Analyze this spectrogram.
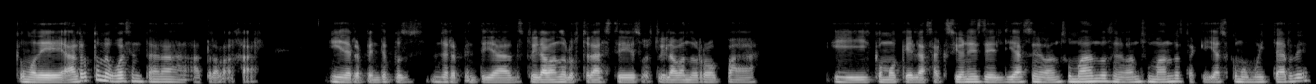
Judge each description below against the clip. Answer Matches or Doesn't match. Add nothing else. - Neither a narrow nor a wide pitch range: Doesn't match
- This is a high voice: Doesn't match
